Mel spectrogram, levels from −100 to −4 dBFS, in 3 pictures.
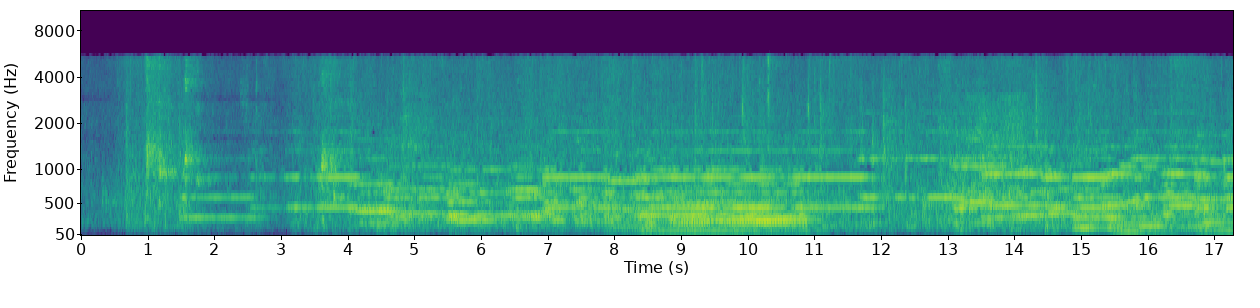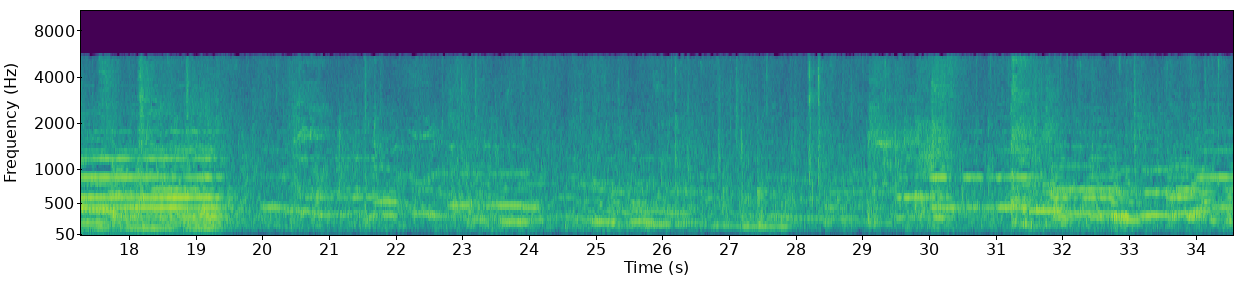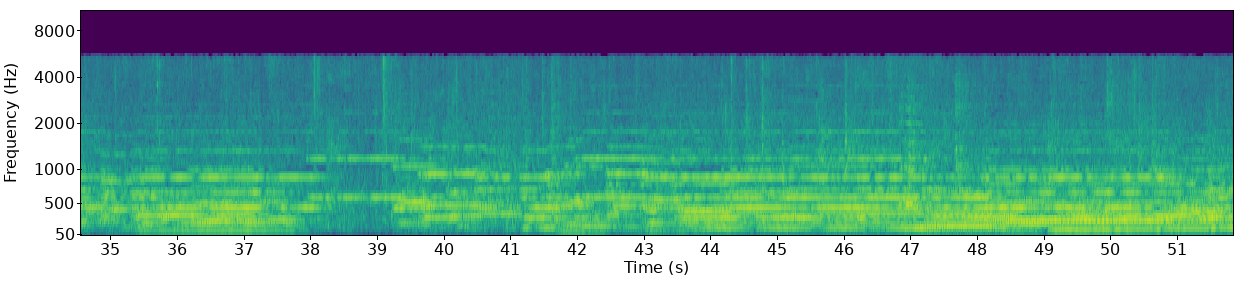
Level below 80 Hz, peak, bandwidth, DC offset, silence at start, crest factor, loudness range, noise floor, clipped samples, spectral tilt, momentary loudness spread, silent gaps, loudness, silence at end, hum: -56 dBFS; -4 dBFS; 5.8 kHz; under 0.1%; 0.3 s; 16 dB; 11 LU; -44 dBFS; under 0.1%; -11.5 dB/octave; 13 LU; none; -21 LUFS; 0 s; none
